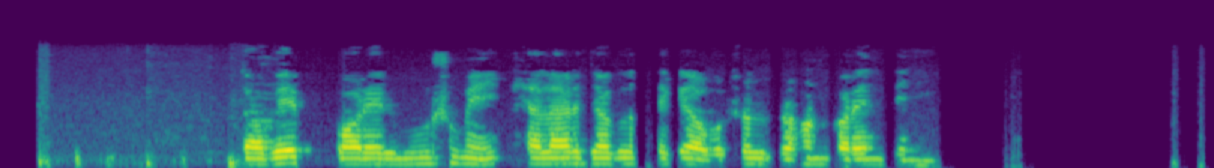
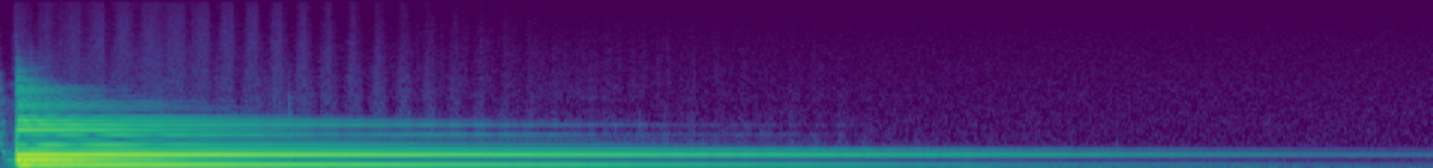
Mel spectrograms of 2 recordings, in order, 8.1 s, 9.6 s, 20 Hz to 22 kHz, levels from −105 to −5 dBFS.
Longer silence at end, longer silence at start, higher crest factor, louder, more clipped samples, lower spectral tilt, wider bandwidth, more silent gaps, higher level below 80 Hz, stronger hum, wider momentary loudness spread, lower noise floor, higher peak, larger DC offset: second, 1.9 s vs 3.65 s; first, 0.25 s vs 0.05 s; about the same, 18 dB vs 22 dB; first, -17 LUFS vs -25 LUFS; neither; second, -9 dB/octave vs -12 dB/octave; first, 6.2 kHz vs 4 kHz; neither; first, -54 dBFS vs -62 dBFS; neither; about the same, 23 LU vs 25 LU; second, -49 dBFS vs -68 dBFS; first, -2 dBFS vs -6 dBFS; neither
